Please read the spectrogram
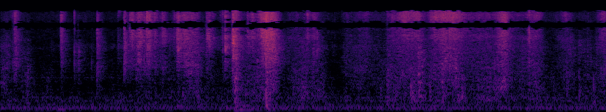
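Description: Faint rustling and creaking of a paramotor harness's fabric, straps and buckles as a person lowers himself into the hanging seat, with small clicks throughout and a louder rustle about two and a half seconds in.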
